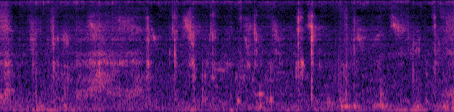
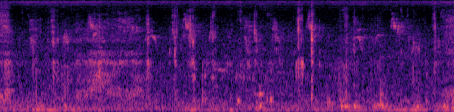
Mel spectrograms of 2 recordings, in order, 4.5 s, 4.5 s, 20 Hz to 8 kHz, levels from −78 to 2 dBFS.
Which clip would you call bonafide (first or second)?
second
